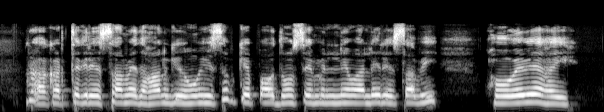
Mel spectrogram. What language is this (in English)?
Magahi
